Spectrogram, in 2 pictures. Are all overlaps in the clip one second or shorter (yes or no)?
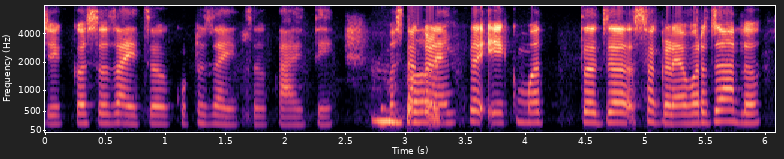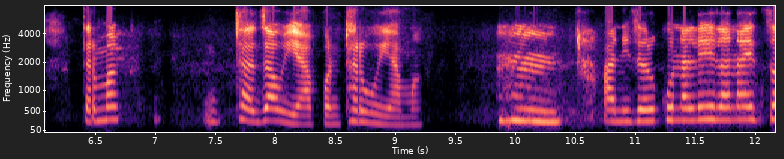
yes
